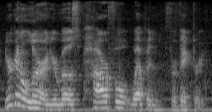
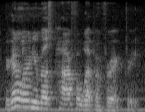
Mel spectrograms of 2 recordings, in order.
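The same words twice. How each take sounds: First: Said in the usual way. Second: Quick, brisk restatement of the line; faster take. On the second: Shown as a demonstration. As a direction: rattle the promise off fast.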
